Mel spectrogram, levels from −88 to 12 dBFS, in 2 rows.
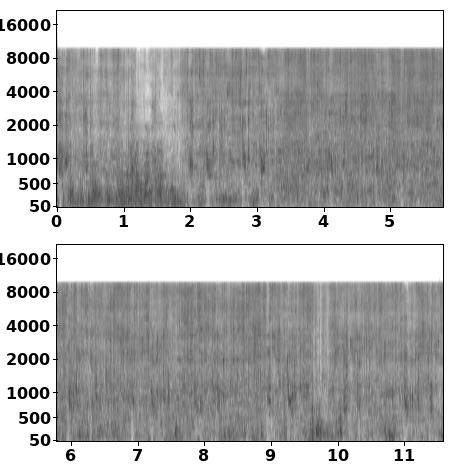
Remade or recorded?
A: remade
